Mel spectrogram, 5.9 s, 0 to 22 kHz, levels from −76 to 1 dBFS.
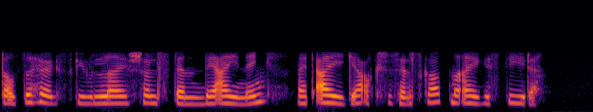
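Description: This is a speech clip, and nothing is technically wrong with it.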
